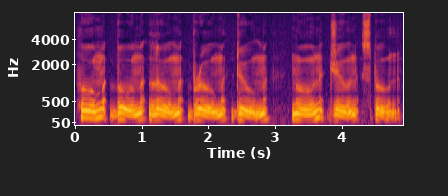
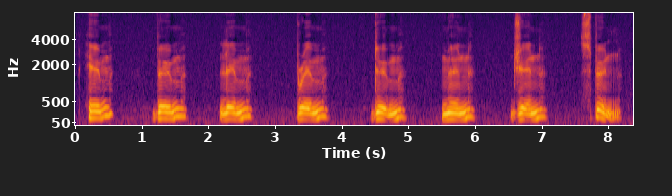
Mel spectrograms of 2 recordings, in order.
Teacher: This vowel shifts sometimes to I, so whom is pronounced him. · Shown in: second take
